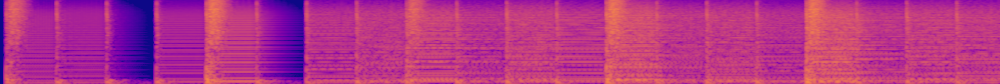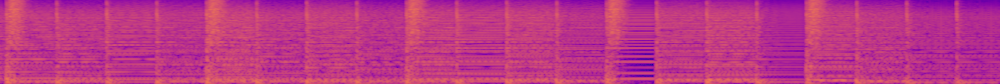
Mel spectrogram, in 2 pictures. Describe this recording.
Music > Multiple instruments
Synthy notes
Synthy kind of music that is cool, kinda
Fun, Synth, Weird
